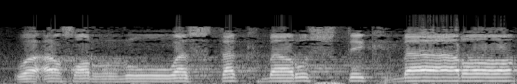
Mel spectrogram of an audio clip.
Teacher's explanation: Panjang ba dan ra sama, dua harokat, dua harokat.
